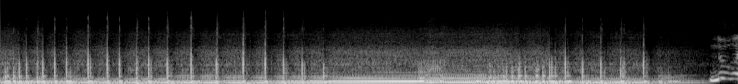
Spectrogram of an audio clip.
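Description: A Volkswagen Golf 7 GTI Clubsport, Stage 2 at 360 hp with a full straight-pipe exhaust, revs loudly and close up, the engine droning steadily with a rapid series of sharp crackles and pops before it settles near the end.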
